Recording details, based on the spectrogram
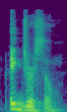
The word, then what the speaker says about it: Yggdrasil: Yggdrasil. That's it. Ig, not Yig.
